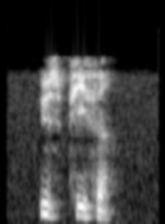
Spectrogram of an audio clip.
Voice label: "uspfiffe", Alsace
